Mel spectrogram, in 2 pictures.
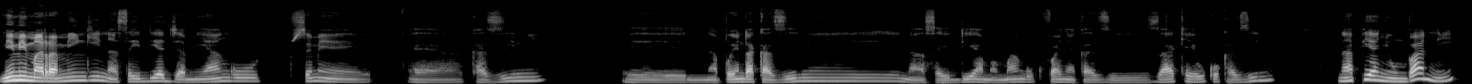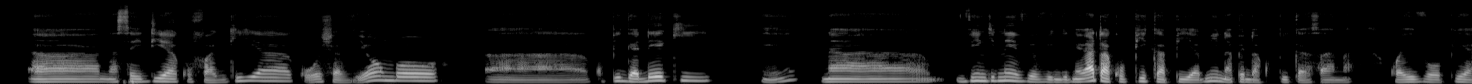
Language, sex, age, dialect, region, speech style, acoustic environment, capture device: Swahili, male, 25-34, Kenya - Nairobi Sheng-influenced, Kenya, focused; relaxed, silence, mobile / Linux / Chrome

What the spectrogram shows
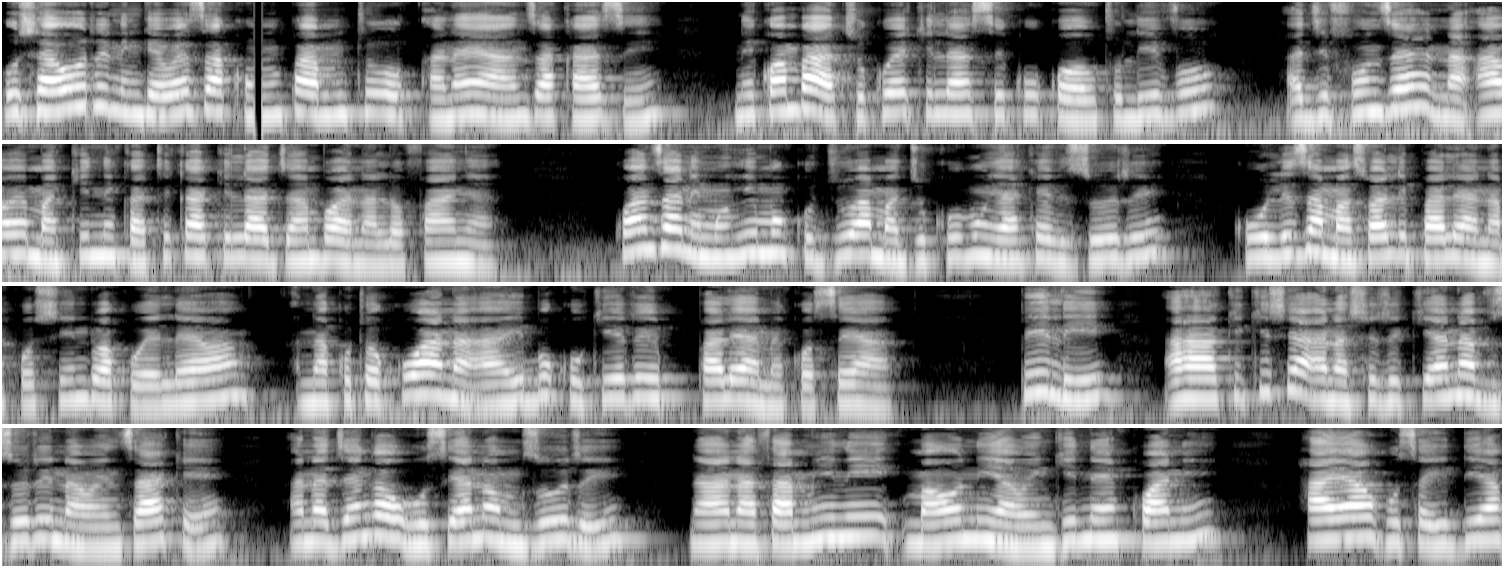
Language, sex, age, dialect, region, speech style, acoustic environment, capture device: Swahili, female, 25-34, Kenya - Nairobi Sheng-influenced, Kenya, happy; focused; excited, silence, mobile / Linux / Chrome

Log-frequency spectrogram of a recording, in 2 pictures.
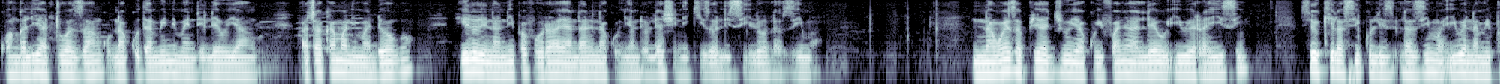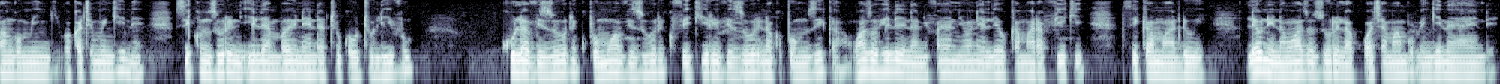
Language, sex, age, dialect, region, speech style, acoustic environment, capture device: Swahili, male, 25-34, Kenya - Mombasa, Kenya, happy, silence, mobile / Linux / Chrome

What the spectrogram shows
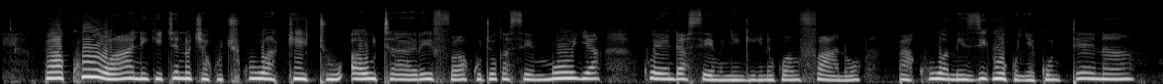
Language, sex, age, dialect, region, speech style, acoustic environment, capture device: Swahili, female, 25-34, Tanzania - Dar es Salaam, Tanzania, happy, people talking; nature, desktop / Windows / Chrome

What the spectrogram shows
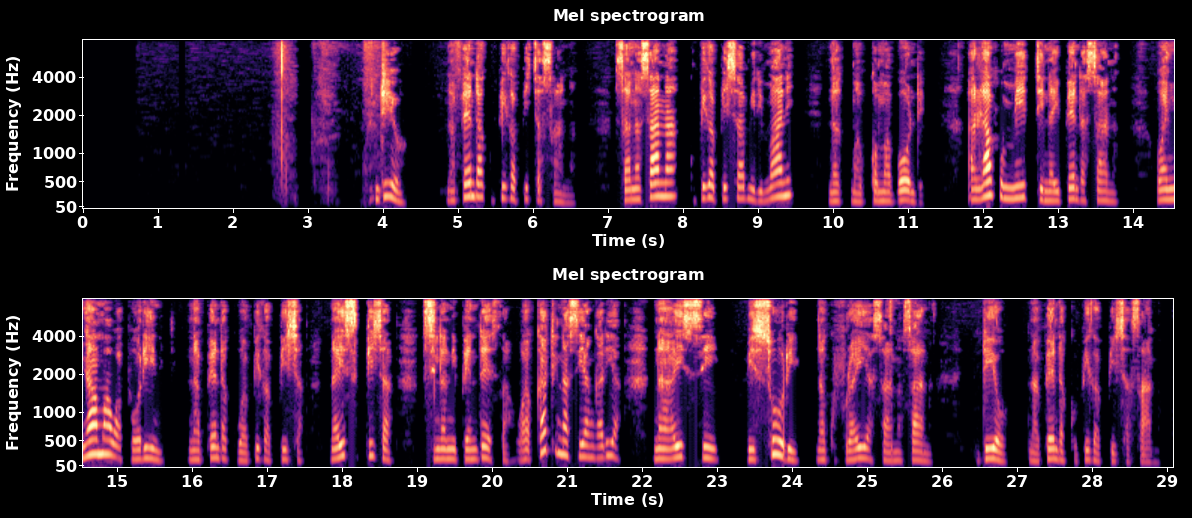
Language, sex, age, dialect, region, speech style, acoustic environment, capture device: Swahili, female, 25-34, Kenya - Nairobi Sheng-influenced, Kenya, happy; relaxed, silence, mobile / Linux / Chrome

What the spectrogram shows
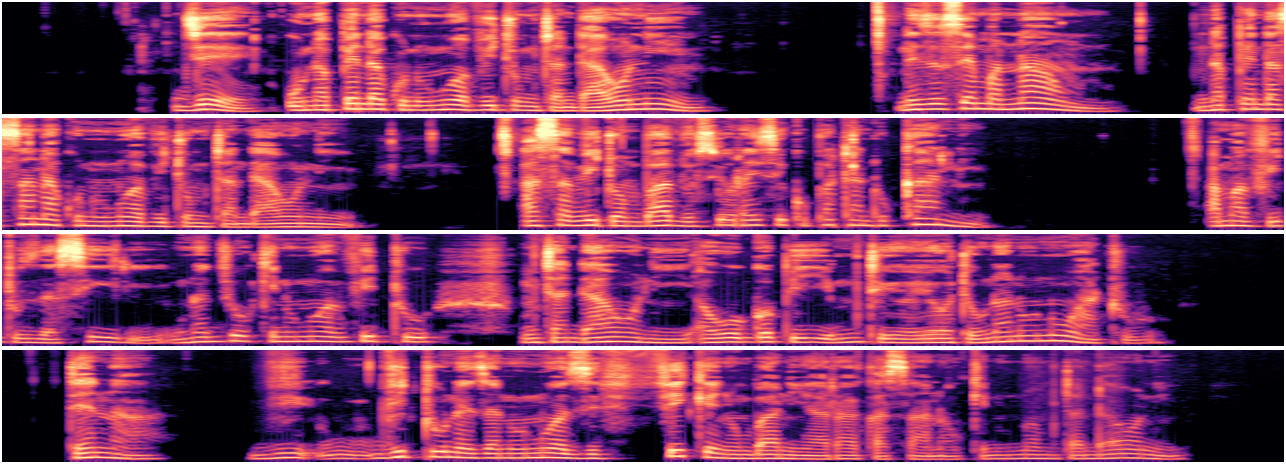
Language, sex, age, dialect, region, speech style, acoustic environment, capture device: Swahili, male, 18-24, Kenya - Nairobi Sheng-influenced, Kenya, happy, silence, mobile / Linux / Chrome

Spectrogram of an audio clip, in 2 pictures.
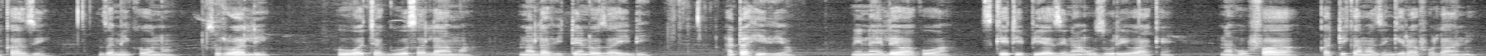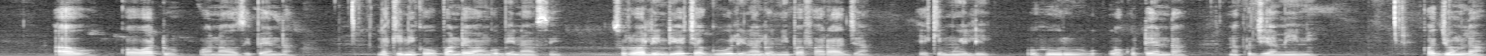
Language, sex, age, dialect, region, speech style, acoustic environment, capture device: Swahili, female, 25-34, Kenya - Mombasa, Kenya, relaxed; focused, music; nature; traffic, mobile / Linux / Chrome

